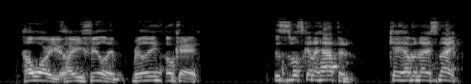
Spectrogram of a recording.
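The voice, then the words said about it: Imitates a hurried doctor's voice. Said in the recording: “best doctor impression”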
